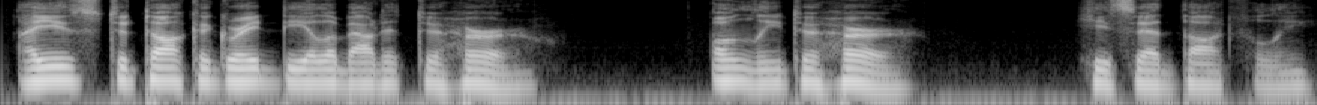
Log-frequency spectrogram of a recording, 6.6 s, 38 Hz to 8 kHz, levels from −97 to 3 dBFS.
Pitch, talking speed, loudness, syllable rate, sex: 110 Hz, 155 wpm, -20 LUFS, 4.4 syllables/s, male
